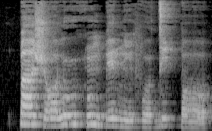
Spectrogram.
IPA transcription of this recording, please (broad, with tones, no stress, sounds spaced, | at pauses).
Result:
k͡p a˦ ʃ ɔ˧ l u˦ h ũ˦ ɡ͡b e˧ n ĩ˨ f o˨ d i˧ k͡p ɔ˨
